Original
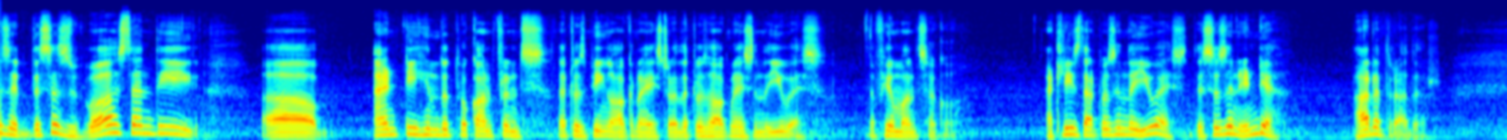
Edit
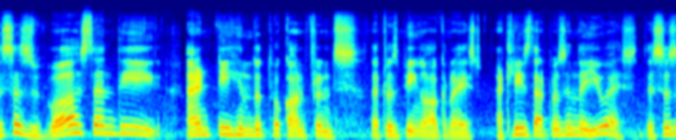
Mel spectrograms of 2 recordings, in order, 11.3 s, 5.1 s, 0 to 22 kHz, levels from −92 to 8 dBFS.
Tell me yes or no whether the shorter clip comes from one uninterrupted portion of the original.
no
